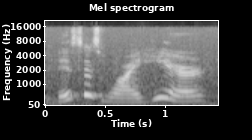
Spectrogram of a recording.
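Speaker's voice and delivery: usual speaking voice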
